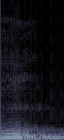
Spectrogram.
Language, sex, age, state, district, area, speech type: Odia, male, 30-45, Odisha, Koraput, urban, read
